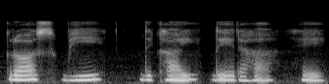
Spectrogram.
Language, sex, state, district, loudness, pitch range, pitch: Hindi, female, Madhya Pradesh, Bhopal, -17 LUFS, 185-210 Hz, 205 Hz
